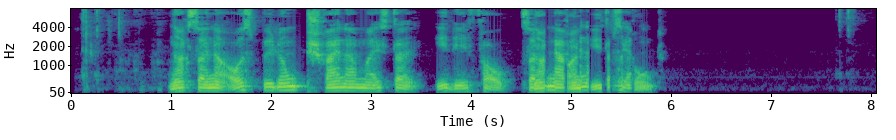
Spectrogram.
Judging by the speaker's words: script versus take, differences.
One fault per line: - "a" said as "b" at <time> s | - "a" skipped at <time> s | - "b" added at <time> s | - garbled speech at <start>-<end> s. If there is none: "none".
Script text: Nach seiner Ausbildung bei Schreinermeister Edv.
- "bei" skipped at 2.3 s
- garbled speech at 4.5-5.6 s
